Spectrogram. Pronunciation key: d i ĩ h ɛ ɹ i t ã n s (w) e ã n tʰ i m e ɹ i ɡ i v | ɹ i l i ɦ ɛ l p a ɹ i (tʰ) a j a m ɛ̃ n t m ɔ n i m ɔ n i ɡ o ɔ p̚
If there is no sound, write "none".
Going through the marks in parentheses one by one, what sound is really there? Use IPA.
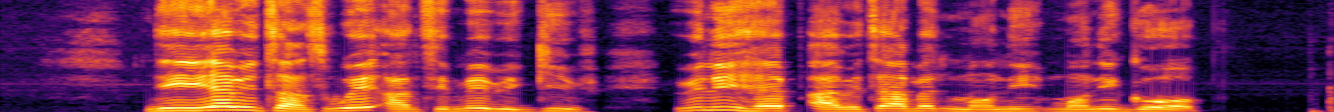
w, t

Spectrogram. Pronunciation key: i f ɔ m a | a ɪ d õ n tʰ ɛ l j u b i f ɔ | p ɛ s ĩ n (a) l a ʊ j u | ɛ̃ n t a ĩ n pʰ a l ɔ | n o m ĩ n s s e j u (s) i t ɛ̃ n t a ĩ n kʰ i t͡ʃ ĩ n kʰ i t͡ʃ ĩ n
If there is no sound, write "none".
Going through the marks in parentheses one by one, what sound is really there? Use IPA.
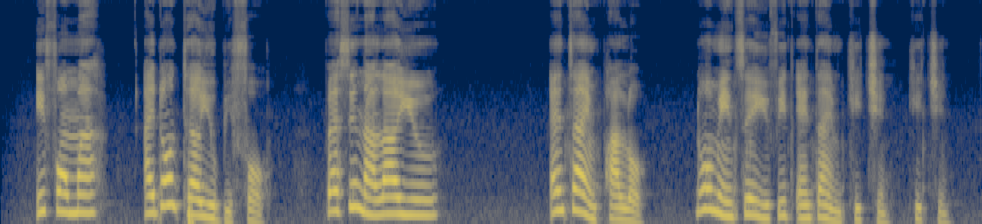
a, f

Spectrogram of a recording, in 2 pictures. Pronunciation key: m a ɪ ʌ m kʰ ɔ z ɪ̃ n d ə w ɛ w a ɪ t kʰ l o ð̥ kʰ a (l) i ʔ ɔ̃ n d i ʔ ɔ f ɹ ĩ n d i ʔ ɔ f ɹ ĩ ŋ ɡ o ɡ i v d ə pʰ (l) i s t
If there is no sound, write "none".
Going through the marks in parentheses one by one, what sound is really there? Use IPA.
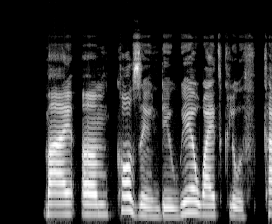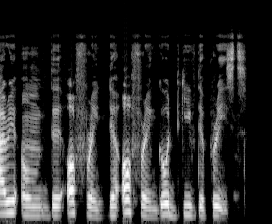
ɹ, ɹ

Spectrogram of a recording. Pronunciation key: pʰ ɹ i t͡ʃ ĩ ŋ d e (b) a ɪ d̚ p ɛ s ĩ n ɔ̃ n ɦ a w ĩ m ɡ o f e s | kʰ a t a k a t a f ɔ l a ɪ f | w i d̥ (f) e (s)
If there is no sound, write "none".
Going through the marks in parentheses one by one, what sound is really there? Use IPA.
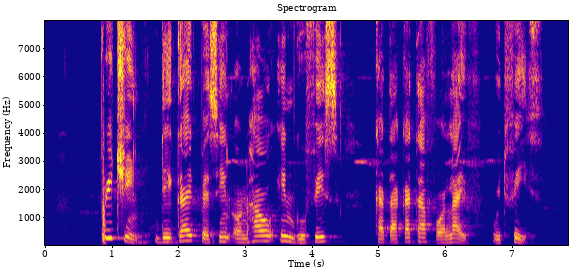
ɡ, f, θ

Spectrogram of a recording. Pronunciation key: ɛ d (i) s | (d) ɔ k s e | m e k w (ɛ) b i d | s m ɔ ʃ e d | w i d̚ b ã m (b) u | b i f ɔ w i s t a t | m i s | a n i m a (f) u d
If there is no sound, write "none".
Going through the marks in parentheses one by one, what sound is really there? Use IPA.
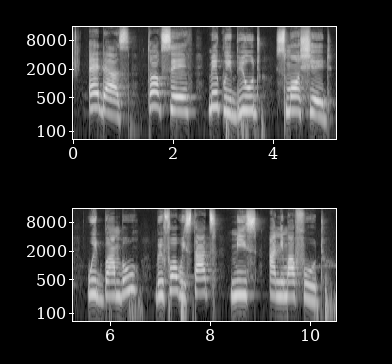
a, t, i, b, f

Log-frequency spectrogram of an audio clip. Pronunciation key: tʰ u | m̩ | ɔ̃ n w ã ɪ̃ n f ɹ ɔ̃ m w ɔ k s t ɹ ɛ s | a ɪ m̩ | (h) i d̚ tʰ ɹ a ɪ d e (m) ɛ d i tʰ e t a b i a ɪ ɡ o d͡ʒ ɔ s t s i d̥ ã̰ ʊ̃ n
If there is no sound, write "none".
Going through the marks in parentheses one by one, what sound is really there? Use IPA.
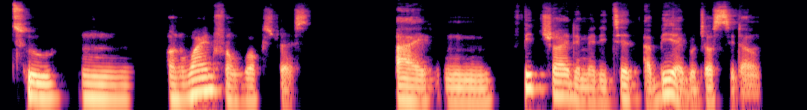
f, m

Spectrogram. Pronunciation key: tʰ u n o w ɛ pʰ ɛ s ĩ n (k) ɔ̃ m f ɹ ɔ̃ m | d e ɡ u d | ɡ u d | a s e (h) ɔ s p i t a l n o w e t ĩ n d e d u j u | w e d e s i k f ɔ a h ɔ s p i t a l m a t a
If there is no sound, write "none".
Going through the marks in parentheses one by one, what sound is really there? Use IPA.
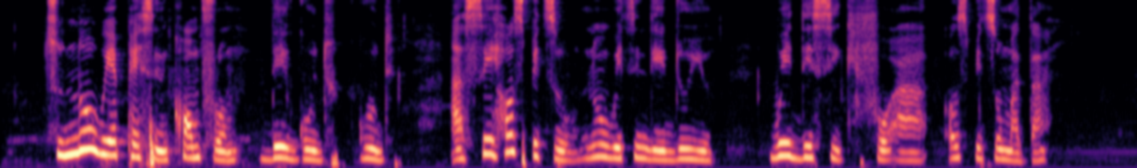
kʰ, h

